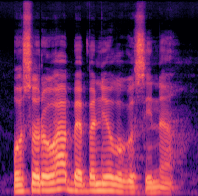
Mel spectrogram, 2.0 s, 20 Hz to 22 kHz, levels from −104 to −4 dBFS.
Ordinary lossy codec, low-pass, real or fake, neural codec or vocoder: none; none; fake; vocoder, 44.1 kHz, 128 mel bands, Pupu-Vocoder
